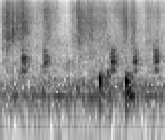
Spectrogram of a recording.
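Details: A couple of ducks in the waterfowl room of a wildlife rehabilitation centre, mostly waiting for migration to be released, give short, nasal quacking notes, several in under two seconds, over steady indoor hiss.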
